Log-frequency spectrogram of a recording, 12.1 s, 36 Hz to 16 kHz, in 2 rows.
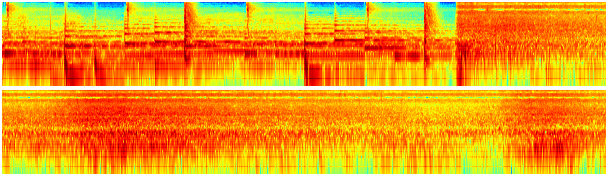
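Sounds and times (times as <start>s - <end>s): sea waves washing on shore: 4.6s - 12.0s.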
